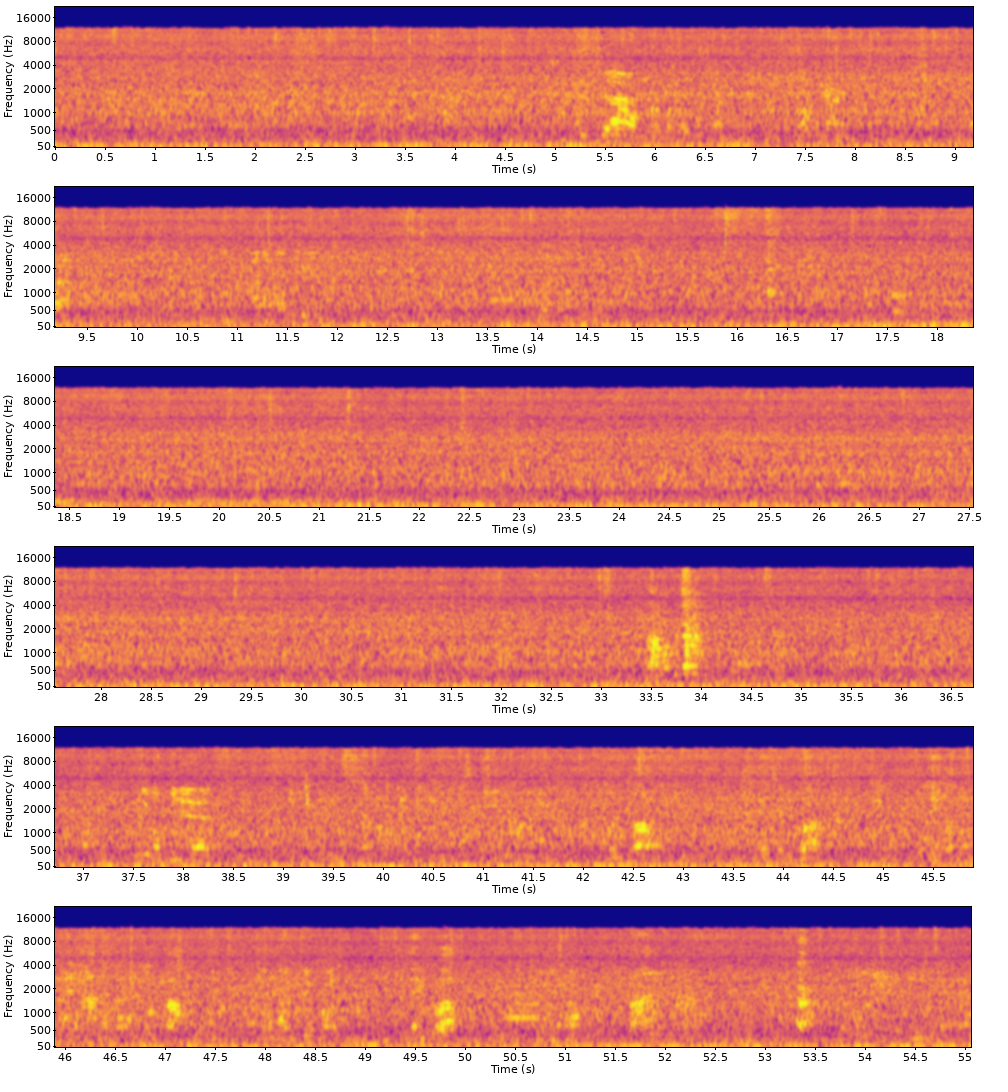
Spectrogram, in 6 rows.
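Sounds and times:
constant low rumble: 0.0s - 55.0s
steady rain on wet pavement: 0.0s - 55.0s
distant voices: 0.1s - 55.0s.

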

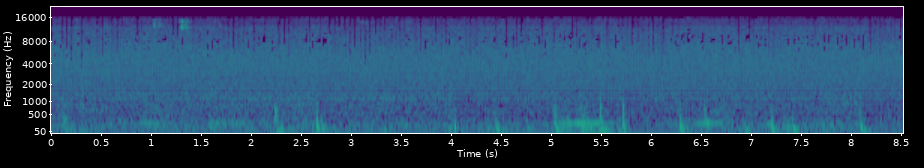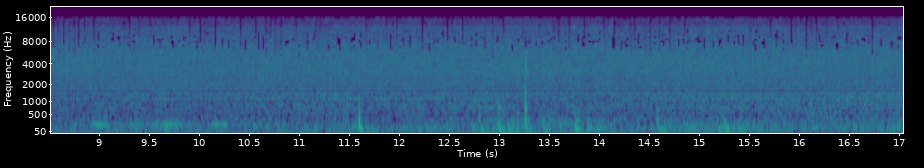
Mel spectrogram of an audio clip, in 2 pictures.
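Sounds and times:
steady low hum: 0.0s - 17.0s
soft low knocks and thumps: 4.0s - 8.2s, 12.8s - 14.0s.

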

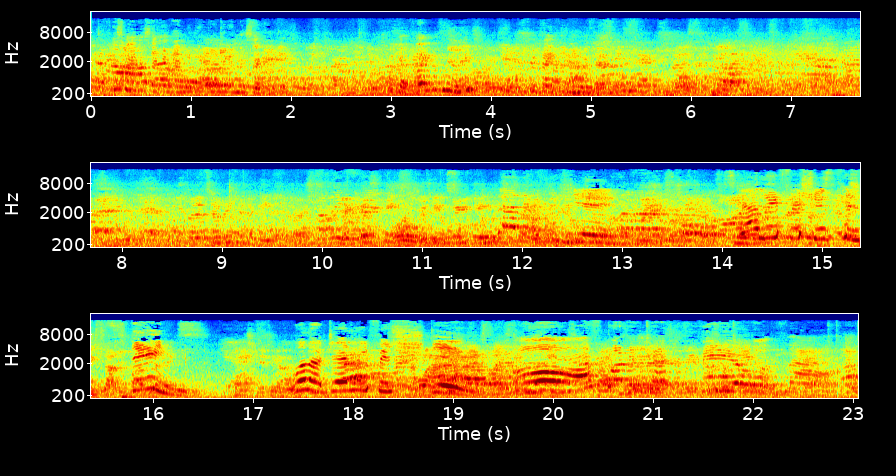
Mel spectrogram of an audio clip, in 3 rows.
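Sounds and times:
children chattering and calling out: 0.0s - 23.0s.

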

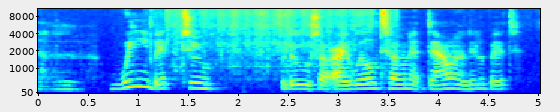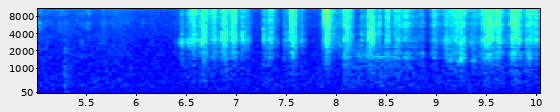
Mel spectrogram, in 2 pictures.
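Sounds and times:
paintbrush scrubbing on paper: 1.1s - 3.7s, 6.4s - 10.0s.

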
